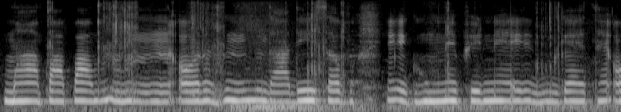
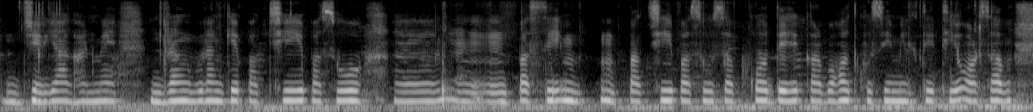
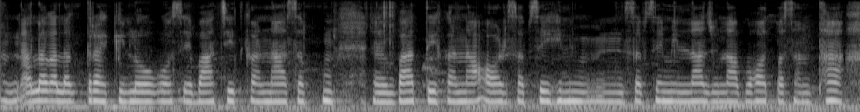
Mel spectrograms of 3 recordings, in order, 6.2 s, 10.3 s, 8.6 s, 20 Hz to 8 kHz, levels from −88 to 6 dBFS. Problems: background sounds at intervals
